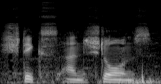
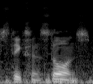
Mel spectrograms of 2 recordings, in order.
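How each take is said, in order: First: It is said in an odd, imitated way. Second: It is said in a plain, ordinary way. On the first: This mimics how the comedian talks. "a guy speaking in a weird way, saying" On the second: This is the usual way to say it. "instead of"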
